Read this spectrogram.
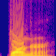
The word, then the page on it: darner: American English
